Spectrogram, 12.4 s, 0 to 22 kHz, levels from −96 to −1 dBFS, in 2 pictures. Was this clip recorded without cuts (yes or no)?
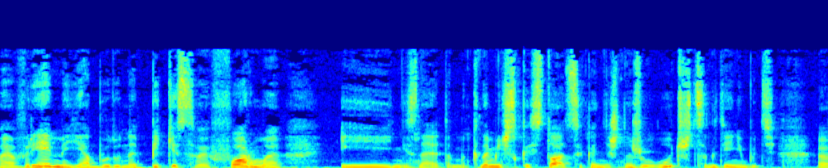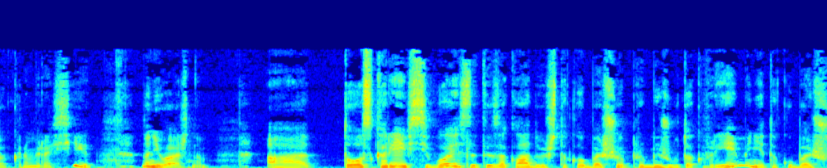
yes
